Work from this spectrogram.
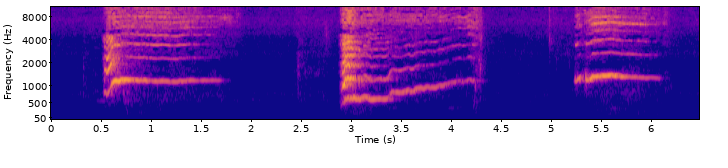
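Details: Three drawn-out, howling whines from a puppy, each over a second long and spaced about two seconds apart, rich in harmonics. The middle one slides steadily upward, while the others hold a fairly level pitch before fading.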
